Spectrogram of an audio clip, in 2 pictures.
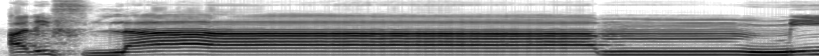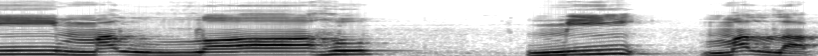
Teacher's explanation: پہلے میم کو کم کھینچ کے میم کو ڈائریکٹلی لام کے ساتھ ملانا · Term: وصل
